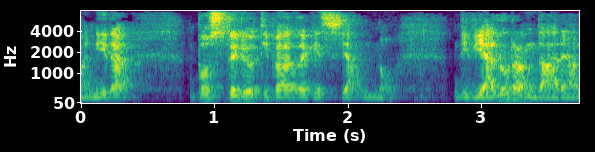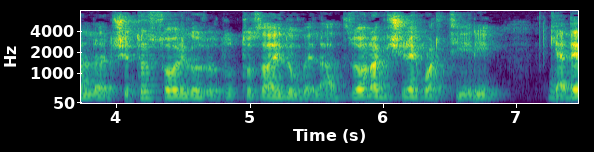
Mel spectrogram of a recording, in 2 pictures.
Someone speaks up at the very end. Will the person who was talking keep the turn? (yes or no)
yes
